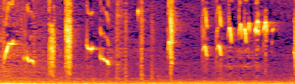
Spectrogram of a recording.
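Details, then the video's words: Lively song of a mottled-stage ruby-cheeked sunbird, used to draw in other birds: quick high whistles sliding downward, interspersed with sharp ticks and clicks in an irregular, busy sequence over low rumble. "Masteran Kolibri Ninja (Konin) Trotol Gacor Full Tembakan - Cocok Untuk Pancingan"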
